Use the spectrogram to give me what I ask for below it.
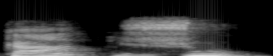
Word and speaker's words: caju: Se eu for separar em sílabas, eu tenho caju. A última sílaba foi a sílaba mais forte. Essa palavra ela é uma oxítona.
